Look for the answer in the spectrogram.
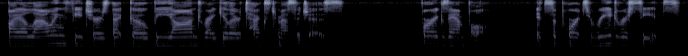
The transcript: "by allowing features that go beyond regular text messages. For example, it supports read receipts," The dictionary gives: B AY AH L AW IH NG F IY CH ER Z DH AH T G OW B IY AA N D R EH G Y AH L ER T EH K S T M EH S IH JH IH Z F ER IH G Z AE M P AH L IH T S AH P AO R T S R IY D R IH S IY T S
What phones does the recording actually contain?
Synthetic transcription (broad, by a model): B AY AH L AW IH NG F IY CH ER Z DH AH T G OW B IY AA N D R EH G Y L ER T EH K S T M EH S IH JH IH Z F ER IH G Z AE M P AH L IH T S AH P AO R T S R IY D R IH S IY T S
